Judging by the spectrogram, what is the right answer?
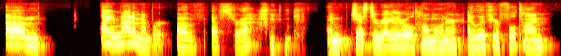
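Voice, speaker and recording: A woman's voice: lowish voice, fairly even intonation, a little slow, darkish tone. A woman homeowner on a video call, chatty and a bit rambling as she gives a public comment.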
